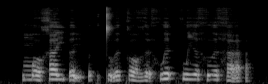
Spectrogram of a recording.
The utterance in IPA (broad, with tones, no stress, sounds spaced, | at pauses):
m ɔ˧˩ x a˧ j ʔ ə̰˧˨ n ʔ | t̪ ṵ˧˥ ə̯ k ɔ˧˩ ɣ ə̰ː˧˨ h w əː˦˥ t̚ h w i˧ ə̯ h u˧ ə̯ h a̰ː˧˨ ʔ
